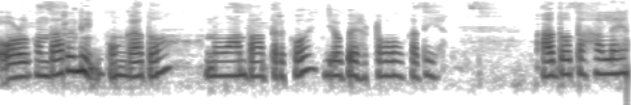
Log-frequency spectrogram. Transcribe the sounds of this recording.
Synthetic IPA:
ɔɽɡɔnd̪aɾənic̚ˀbɔŋɡad̪ɔ | nɔwab̪ãt̪ɾɛkɔd͡ʒɔbɛɦɔʈɔkad̪ɛja | ad̪ɔt̪ahalɛ

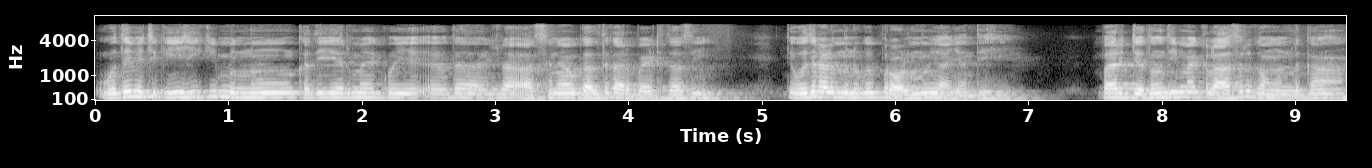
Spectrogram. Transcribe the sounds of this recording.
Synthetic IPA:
oːd̪eːʋɪt͡ʃkɪiːɦiːkɪmɛːnũːkəd̪iːəɾmɛ̃ːkoːiːod̪aːd͡ʒeːɽa̰ːʔə̰sənɛːoːɡələt̪kəɾbɛːʈʰd̪aːsiː | t̪eːod̪eːnaːlmɛːnũːkoːiːp̬ɾɔːbləmʋiːaːd͡ʒãːnd̪iːsiː | pəɾd͡ʒəd̪õːd̪iːmɛ̃ːkəlaːsɾəkaːnləɡːãː

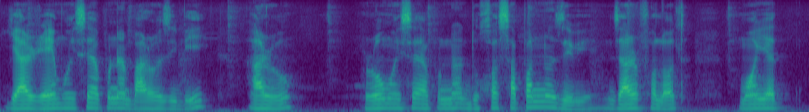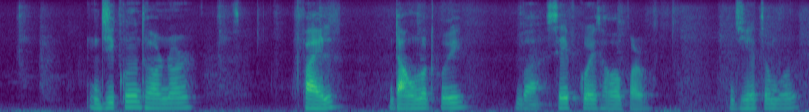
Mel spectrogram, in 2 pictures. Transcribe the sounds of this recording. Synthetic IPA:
ijaɹːɛmɦojsɛapunaɹbaɹɔzibiaɹu | ɹomɦojsɛapunaɹduxɔsapanːɔzibizaɹpʰɔlɔtmojjat̚ | zikʊnʊdʱɔɹɔnɔɹ | pʰajldaʊ̃nlotkoɹi | basepʰkoɹitʰabɔpaɹʊ̃ | ziɦɛtumʊɹ

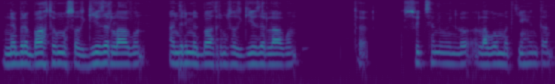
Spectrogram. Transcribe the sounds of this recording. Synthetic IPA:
nɐbɾɐbaːt̪ʰuɾmɐsɐsɡiːzɐɾlaːɡun | ɐnd̪ɾimɐt̪baːt̪ʰuɾmɐs̬ɐzɡiːzɐɾlaːɡun | t̪ɐ | sutʲt͡ʃʰɐnʋinʲlolɐɡoːmɐt̪kiɦint̪ɐn

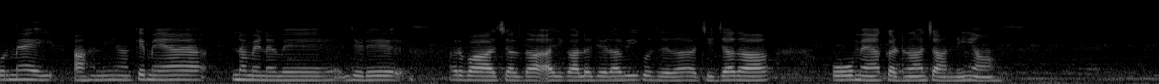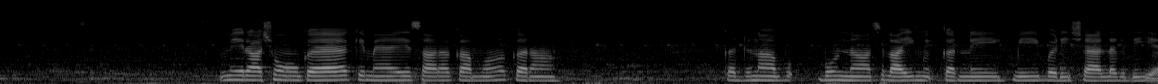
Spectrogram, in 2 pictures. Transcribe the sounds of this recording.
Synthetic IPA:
oːɾmɛ̃ːi | aːɦniːɦãːkemɛ̃ː | nəʋẽːnəʋẽːd͡ʒeːɽeː | əɾbaːd̪t͡ʃəld̪aːəd͡ʒkəld͡ʒeːɽaːʋiːkʊseːd̪aːt͡ʃiːd͡ʒaːd̪aː | oːmɛ̃ːkəɖnãːt͡ʃaːniːɦãː | meːɾaːʃɔːkɛːkɪmɛ̃ːeːsaːɾaːkəmkəɾãː | kəɖnãː | bʊɳnaːsəlaːiːkəɾneːmĩːbəɽiːʃɛːlːəɡd̪iːɛ̰ː

